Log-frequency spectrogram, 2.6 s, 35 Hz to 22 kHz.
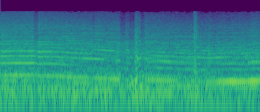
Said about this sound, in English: The Citroen, the Porsche, Ferrari, 3 manufacturers side by side, still fighting for position.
